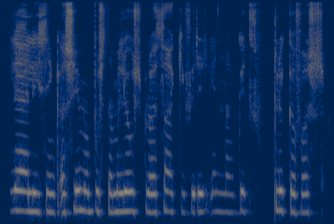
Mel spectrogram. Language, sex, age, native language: Icelandic, male, 12, Icelandic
